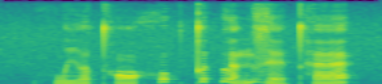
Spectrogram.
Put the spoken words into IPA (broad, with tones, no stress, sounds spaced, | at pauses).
h w i˨˦ ə̯ t̪ʰ ɔ˧ x o˦˥ k̚ t̪ ə˦˥ t̚ l ə̰˧˥ n z e˧˩ t̪ʰ ɛ˨˦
